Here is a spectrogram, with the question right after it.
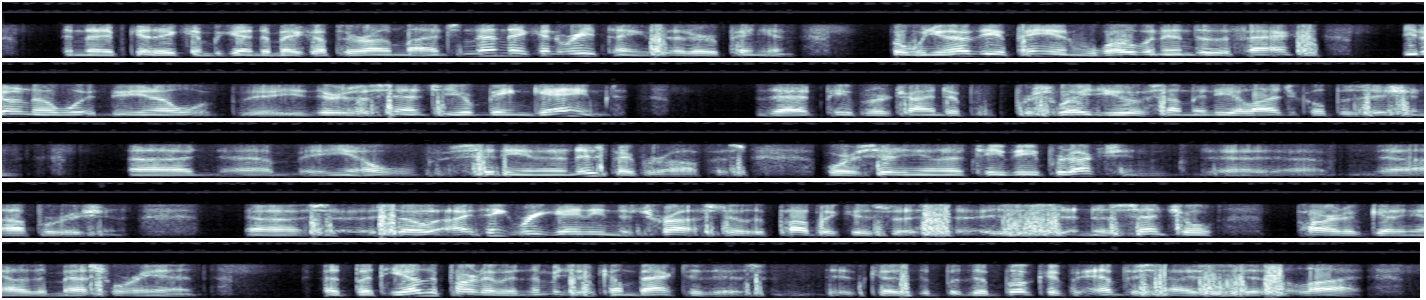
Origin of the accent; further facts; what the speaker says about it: the South, United States; I grew up in the South. On a dirt road in the South.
